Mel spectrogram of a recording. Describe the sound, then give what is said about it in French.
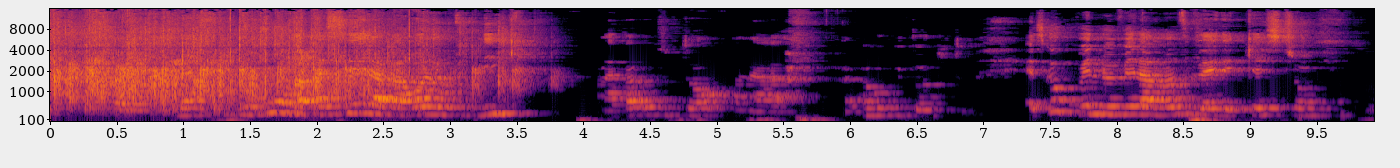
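An audience breaks into a dense, steady burst of applause lasting a few seconds, then it fades out and people begin speaking. “Je pense que vous pouvez vraiment les applaudir pour leur énormité.”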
